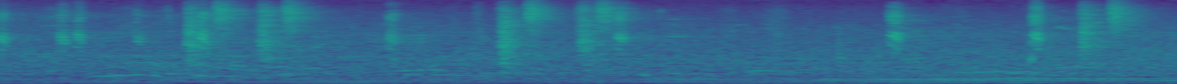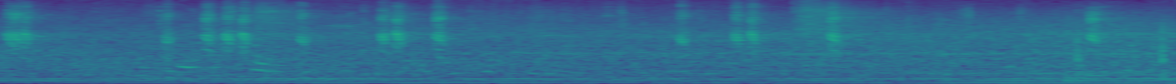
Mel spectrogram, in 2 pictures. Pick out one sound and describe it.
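Footsteps pass close by on a hard court.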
